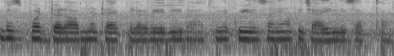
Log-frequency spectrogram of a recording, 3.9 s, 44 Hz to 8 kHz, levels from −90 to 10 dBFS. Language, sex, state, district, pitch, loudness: Hindi, female, Jharkhand, Jamtara, 205 Hz, -17 LUFS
